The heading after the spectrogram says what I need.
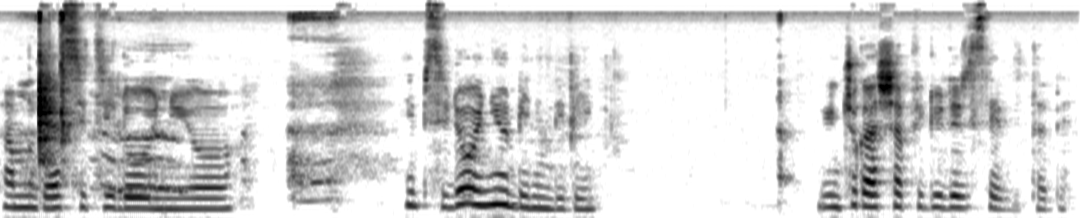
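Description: A young woman filming her baby at home, talking slowly in a doting, cooing tone. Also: medium pitch, fairly even intonation. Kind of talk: casual home video narration.

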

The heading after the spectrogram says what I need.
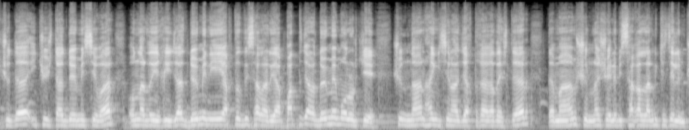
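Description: A man giving loud, jokey let's-play commentary, exclaiming a lot as he plays a virtual reality game. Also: on the high side. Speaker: gaming YouTuber.

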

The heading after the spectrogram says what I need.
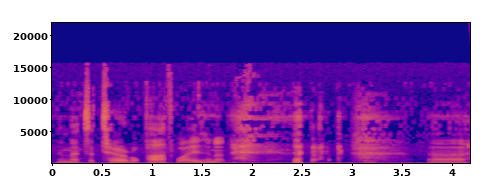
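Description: An older Australian man chatting casually to the camera while cycling outdoors on a coastal gravel road. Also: mid-range voice, steady tone, slow, slight background noise. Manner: chatty, easygoing, talking while riding. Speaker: cycling vlogger. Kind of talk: casual ride commentary. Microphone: helmet or bike camera.

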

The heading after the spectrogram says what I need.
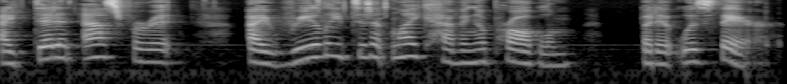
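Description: A woman with a mid-range voice reads a picture book aloud to children, phrasing it expressively, deliberately and dramatically.

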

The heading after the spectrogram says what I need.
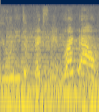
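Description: A woman's voice: very high voice, moderate pace, pushed and bright, soft background music. A woman voicing a vain, bratty female animatronic rock star in a video game, demanding and whiny.

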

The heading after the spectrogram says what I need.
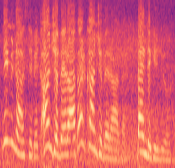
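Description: An actress playing a feisty, sharp-tongued young woman in a film comedy. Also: high voice, wildly swooping pitch, fast, a little hiss or hum, exaggerated voice. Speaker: Şaban's girlfriend. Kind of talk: 1980s film comedy acting.

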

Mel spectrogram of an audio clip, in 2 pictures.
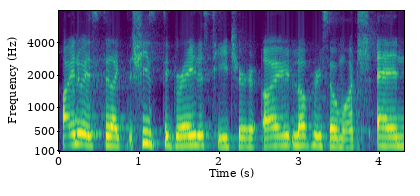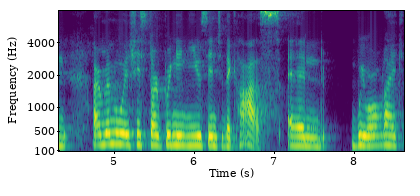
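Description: A Norwegian pop singer-songwriter in her twenties sits in an armchair in a dim indoor room for a portrait interview, wearing a clip-on mic. Her mid-range, slightly mellow voice keeps a fairly even intonation at a moderate pace, and she's earnest and chatty, rambling with frequent fillers and restarts.

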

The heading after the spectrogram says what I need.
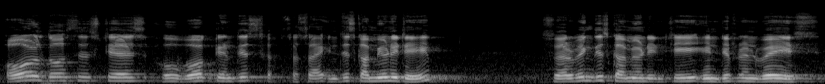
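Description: A man speaking as a priest into a pulpit microphone, leading prayers in short, measured phrases with many pauses. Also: medium pitch, fairly bright tone. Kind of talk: liturgical address and prayers. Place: large church. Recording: long church hall reverb.

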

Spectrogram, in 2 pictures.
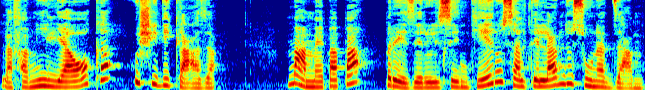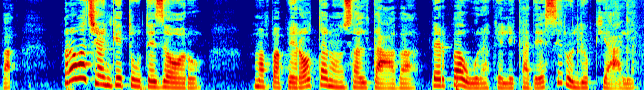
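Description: A woman reading a children's story aloud, clear and gently expressive. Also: mid-range voice, moderate pace.

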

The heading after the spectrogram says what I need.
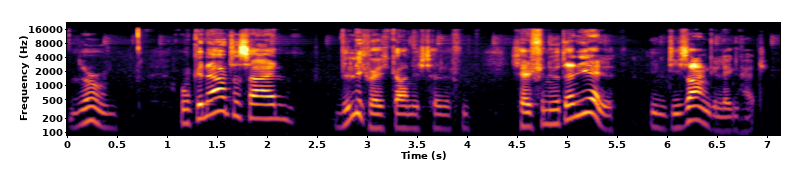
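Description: A man voicing a smooth, guarded male informant in a pirate game, reading the lines aloud with animated delivery. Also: a little high, measured pace.

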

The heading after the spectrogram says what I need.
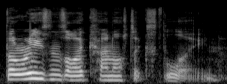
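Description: A man's voice: high voice, wildly swooping pitch, unhurried, vocal fry, dry recording, pitched below the performer's own voice, heavily acted, rough recording. A young man voicing his grumbling puppet dummy in a homemade ventriloquist sketch. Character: cheeky puppet dummy named Emu, grumbling.

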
